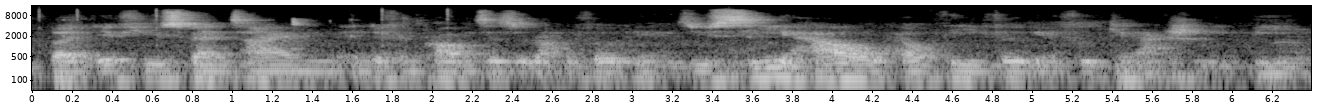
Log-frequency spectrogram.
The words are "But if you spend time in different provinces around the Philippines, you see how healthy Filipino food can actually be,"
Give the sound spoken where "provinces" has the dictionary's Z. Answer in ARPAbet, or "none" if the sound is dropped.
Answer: Z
